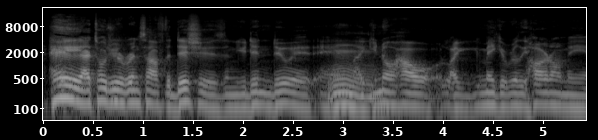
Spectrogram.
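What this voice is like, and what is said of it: Imitates another person's voice. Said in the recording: “impersonation of her”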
